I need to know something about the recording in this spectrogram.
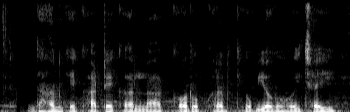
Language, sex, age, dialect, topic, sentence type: Magahi, male, 18-24, Western, agriculture, question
